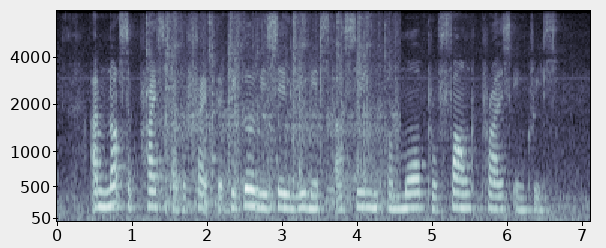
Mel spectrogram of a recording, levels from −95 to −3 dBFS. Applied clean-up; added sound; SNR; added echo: none; Mechanisms; 10 dB; none.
